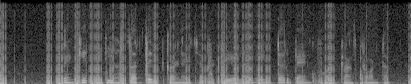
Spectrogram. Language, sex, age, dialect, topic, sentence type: Marathi, male, 18-24, Northern Konkan, banking, statement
